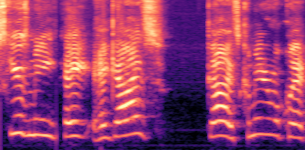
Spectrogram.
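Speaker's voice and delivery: tiny, very high, little elf voice. Telling the story to the group, the speaker voices an elf in a little elf voice. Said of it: "you just hear this little voice go".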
